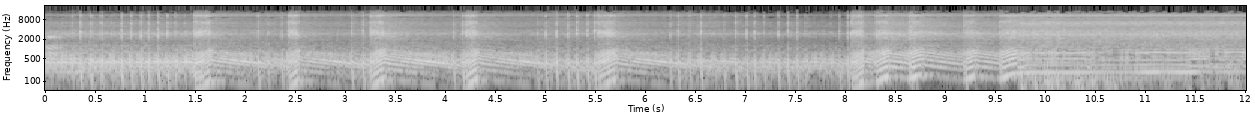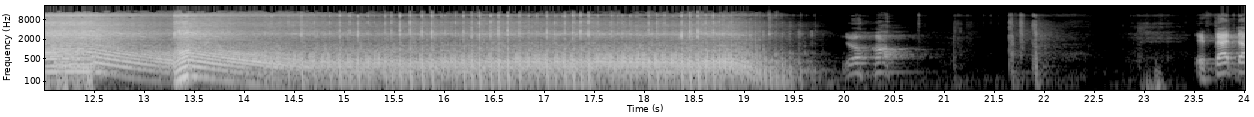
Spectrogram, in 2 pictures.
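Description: A two-stroke chainsaw engine runs loud and close, revving up in repeated rising and falling bursts, then settling to a steadier roar before cutting off, with a voice talking over it.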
